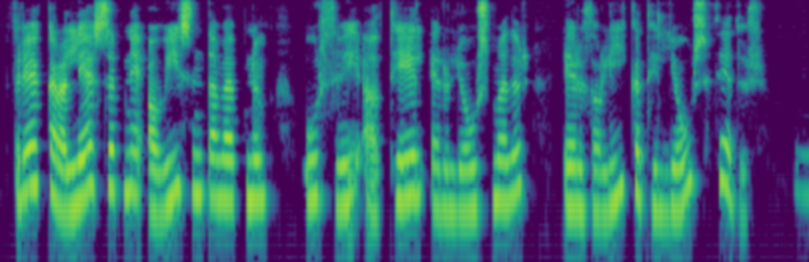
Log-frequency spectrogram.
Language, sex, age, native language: Icelandic, female, 30-39, Icelandic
